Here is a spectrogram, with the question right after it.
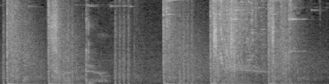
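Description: Rapid bursts of in-game gunfire from a Fortnite match, several loud volleys of quick shots separated by short pauses, close and sharp with no talking.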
